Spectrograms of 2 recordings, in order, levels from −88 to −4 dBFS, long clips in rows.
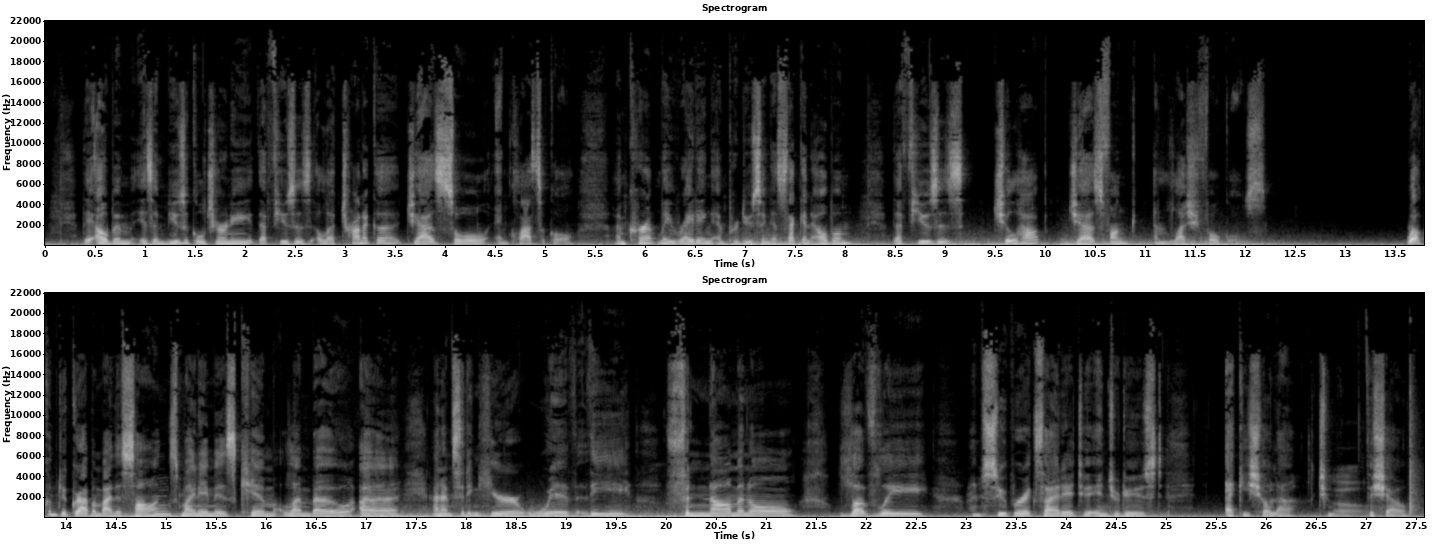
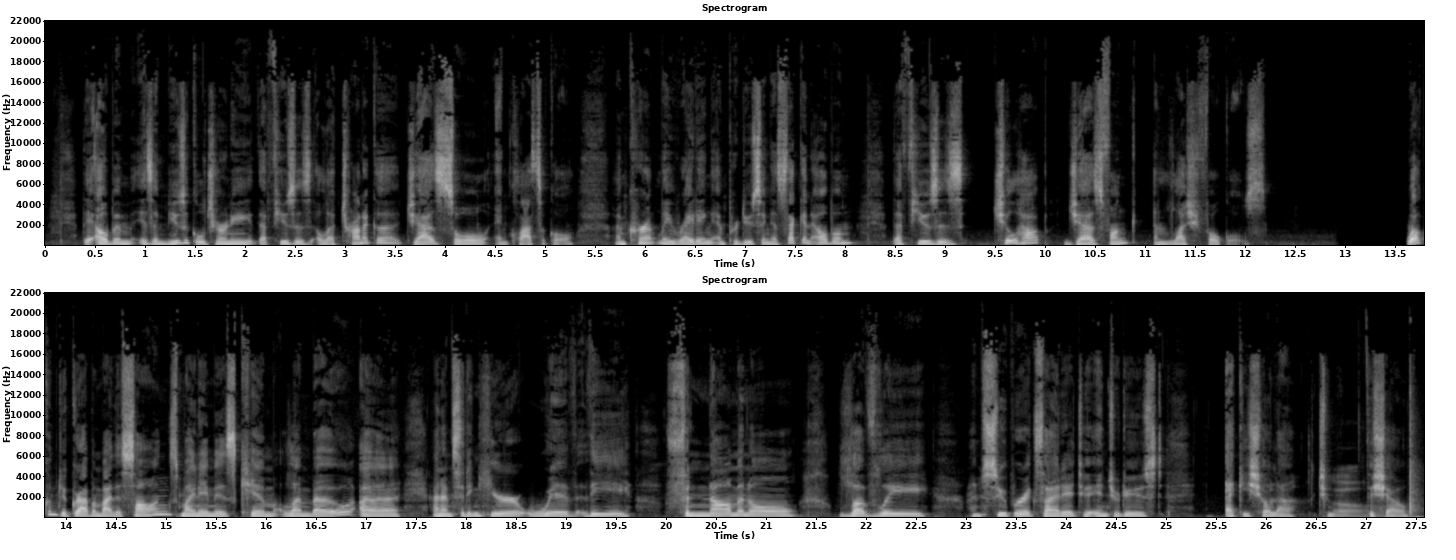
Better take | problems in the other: second | wind noise on the microphone; occasional gusts; 20 dB below the speech

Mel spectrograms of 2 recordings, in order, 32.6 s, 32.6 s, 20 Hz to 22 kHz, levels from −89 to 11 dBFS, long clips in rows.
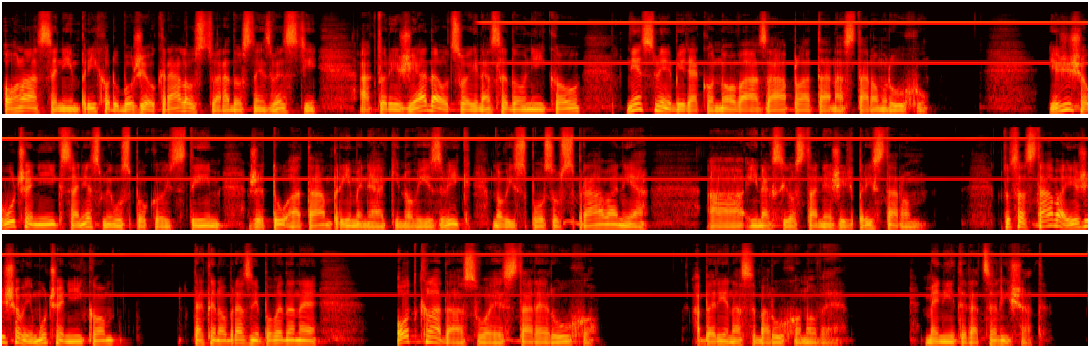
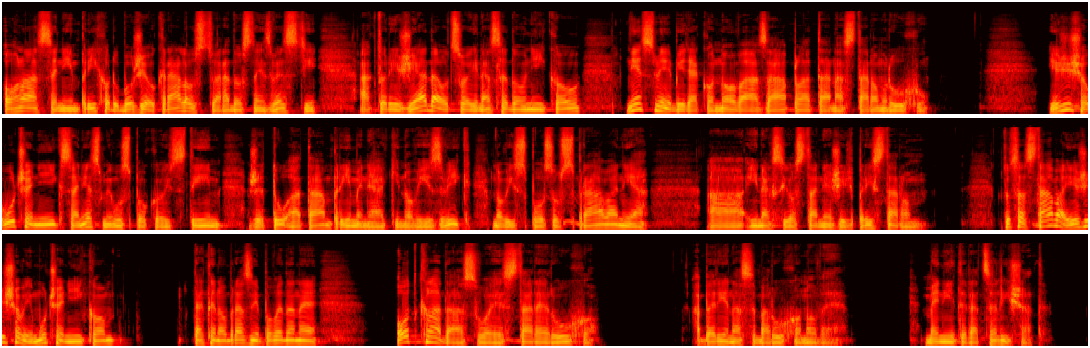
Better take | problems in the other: second | high-pitched whine; loud; from 5 s on; 10.5 kHz, 6 dB below the speech

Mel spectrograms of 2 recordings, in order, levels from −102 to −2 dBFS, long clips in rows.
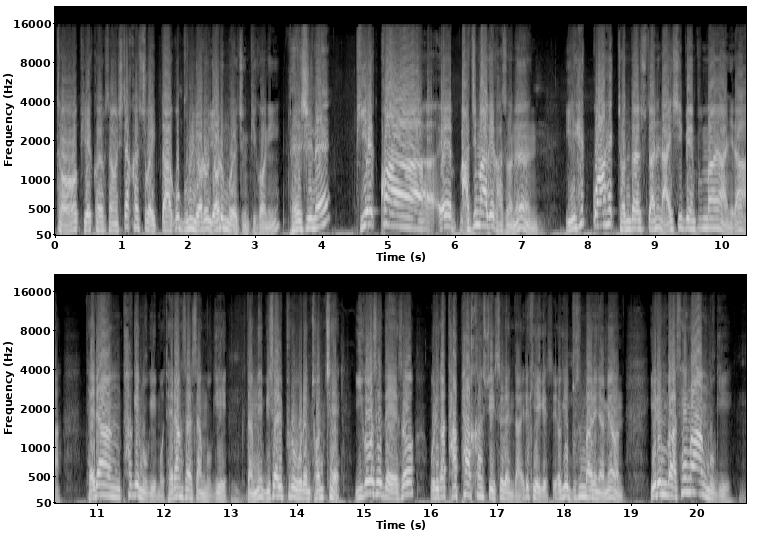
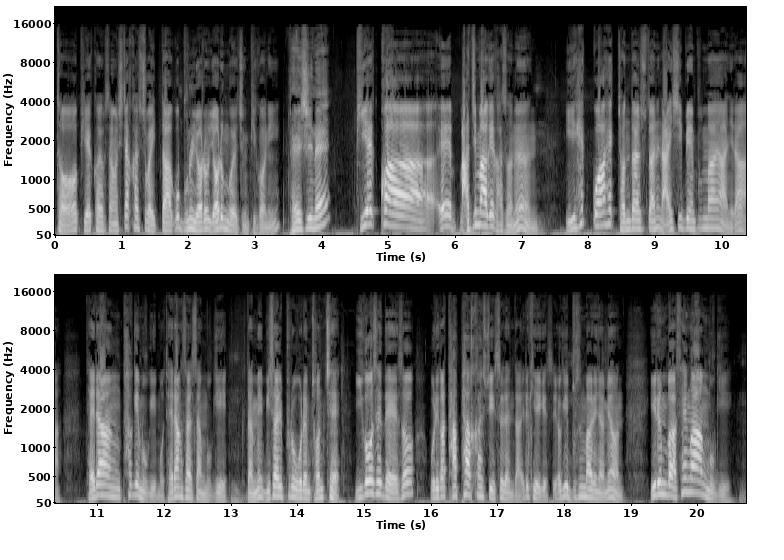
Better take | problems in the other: second | distortion; heavy; 17% of the sound clipped

